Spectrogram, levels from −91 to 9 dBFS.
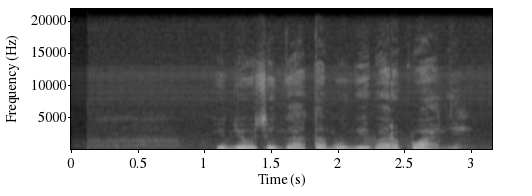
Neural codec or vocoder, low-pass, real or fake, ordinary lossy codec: none; none; real; none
